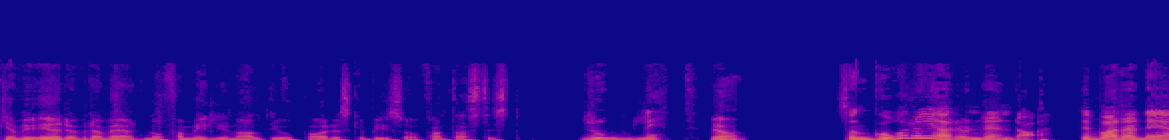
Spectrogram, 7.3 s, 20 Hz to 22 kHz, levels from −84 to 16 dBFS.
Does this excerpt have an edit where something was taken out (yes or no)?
yes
